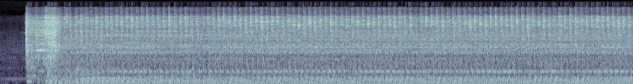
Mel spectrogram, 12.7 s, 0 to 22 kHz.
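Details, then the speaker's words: John Deere 445 project, just fired after adding 1.5 quarts engine oil, previous issue under investigation (injectors suggested): catches instantly, steady even idle, no misses or knocks; normal start and idle, though blue smoke seen later at wide open. "sounds pretty good it says spark plugs again that's a good sign"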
